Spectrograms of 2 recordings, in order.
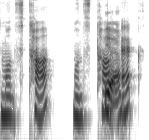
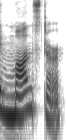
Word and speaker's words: Monsta X: See, I know it's Monsta X, but when I say it, everyone's always like, you say monster. And I'm like, not intentionally, monster.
